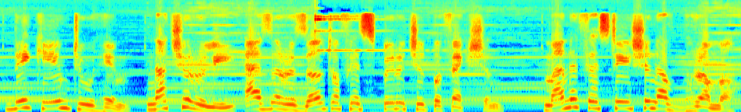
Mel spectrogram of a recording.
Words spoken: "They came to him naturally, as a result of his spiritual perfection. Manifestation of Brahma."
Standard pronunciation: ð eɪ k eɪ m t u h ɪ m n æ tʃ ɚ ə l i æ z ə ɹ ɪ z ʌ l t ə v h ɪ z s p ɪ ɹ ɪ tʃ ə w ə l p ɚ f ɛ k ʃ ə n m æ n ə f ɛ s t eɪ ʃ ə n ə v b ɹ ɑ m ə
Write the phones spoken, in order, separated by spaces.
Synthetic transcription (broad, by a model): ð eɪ k eɪ m t u h ɪ m n æ tʃ ɚ ə l i æ z ə ɹ ɪ z ʌ l t ə v h ɪ z s p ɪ ɹ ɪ tʃ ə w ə l p ɚ f ɛ k ʃ ə n m æ n ə f ɛ s t eɪ ʃ ə n ə v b ɹ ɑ m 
